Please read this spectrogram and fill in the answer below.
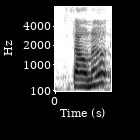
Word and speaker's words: sauna: Sauna is a Finnish invention, so you'll be able to find saunas everywhere, and be sure you say sauna and not sauna because that's how you pronounce it in Finland.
